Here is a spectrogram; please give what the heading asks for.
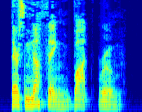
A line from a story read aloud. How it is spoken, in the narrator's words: says Talipeke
